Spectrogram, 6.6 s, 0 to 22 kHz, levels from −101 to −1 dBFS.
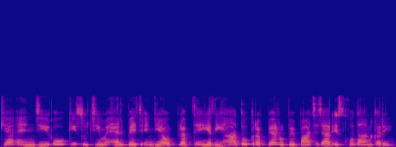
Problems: none marked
